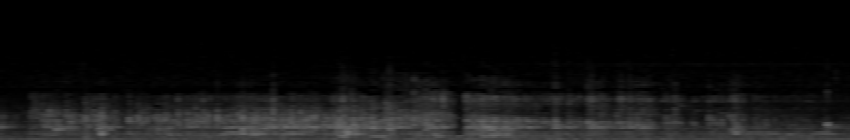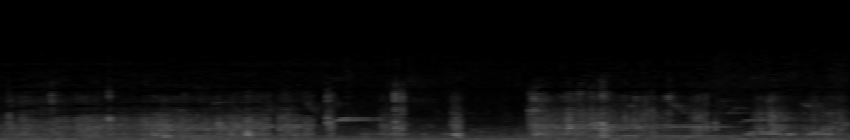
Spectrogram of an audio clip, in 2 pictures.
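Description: A flock of birds chirping and calling, a dense chatter of many short, quick notes, over a faint steady low hum.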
